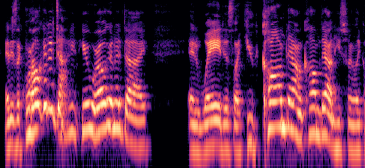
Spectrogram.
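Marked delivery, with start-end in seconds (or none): 0.3-2.0 high, panicky imitation; hammed-up high-pitched alarm; mock panic. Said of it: "moment of panic before they head out". 3.3-4.5 high, insistent imitation; mock urgent order. Retells Wade ordering him to calm.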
